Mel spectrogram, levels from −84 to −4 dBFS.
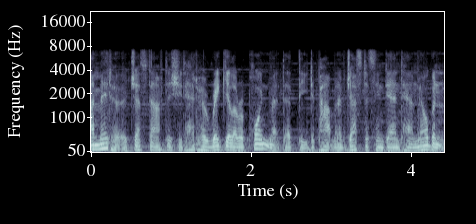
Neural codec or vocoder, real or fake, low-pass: none; real; 7.2 kHz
